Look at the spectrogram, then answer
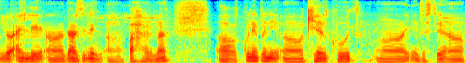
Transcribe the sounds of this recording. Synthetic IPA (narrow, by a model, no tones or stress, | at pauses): joʔa̰jled̪ard͡ziliŋkpaɦaɽma | kunʌjpʌniʔkʰelkʰut̪ | d͡zʌst̪oj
